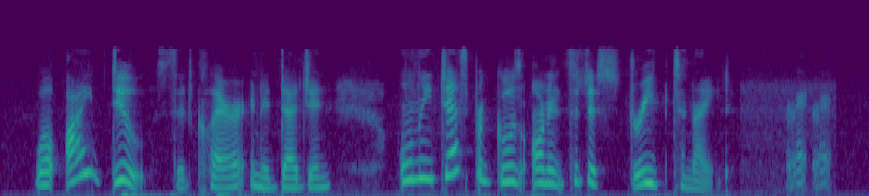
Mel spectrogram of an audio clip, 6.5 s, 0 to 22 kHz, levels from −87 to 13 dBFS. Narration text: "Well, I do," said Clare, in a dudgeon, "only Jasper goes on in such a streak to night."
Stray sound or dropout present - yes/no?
yes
